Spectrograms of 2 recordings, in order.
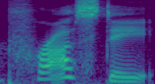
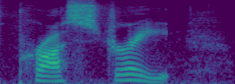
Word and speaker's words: prostate: the body to another the term prostate is frequently mispronounced as prostrate with an extra are added prostrate is a position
